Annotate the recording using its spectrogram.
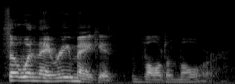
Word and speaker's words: Voldemort: It's Voldemort. Yeah. – The T is silent.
